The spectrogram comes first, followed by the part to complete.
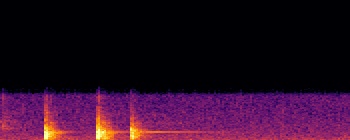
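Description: A spoon knocking three times in quick succession against the side of a stainless steel soup pot while stirring, the second knock leaving a brief ringing tone.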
